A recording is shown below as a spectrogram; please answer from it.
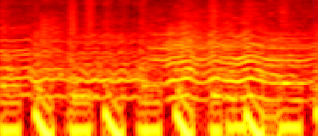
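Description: Petrol brushcutter's engine buzzing at high revs, its pitch wavering as the line cuts through long grass. Electronic music with a steady kick-drum beat, about four beats a second, plays over it.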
